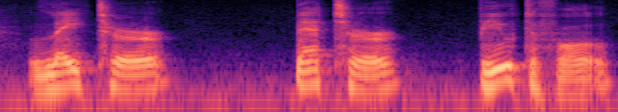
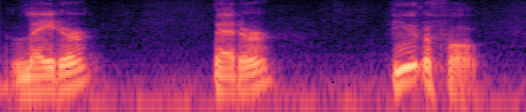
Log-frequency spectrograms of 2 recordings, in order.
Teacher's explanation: the medial T becomes a soft d alright it not a complete d but it goes toward addy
